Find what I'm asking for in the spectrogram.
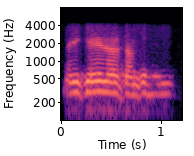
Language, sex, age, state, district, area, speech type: Kannada, male, 60+, Karnataka, Gulbarga, urban, conversation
